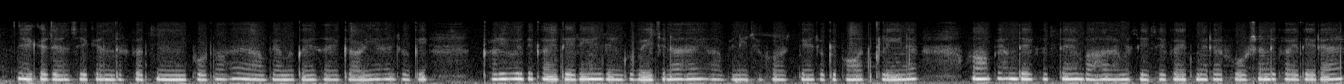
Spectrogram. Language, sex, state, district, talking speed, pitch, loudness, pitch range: Hindi, female, Jharkhand, Jamtara, 230 wpm, 230 Hz, -15 LUFS, 220-240 Hz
